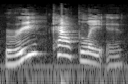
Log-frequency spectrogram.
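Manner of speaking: low, slow robotic navigation voice; phone GPS voice. Retold or imitated. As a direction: imitate a GPS robot reading the word slowly. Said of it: "Phone says".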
